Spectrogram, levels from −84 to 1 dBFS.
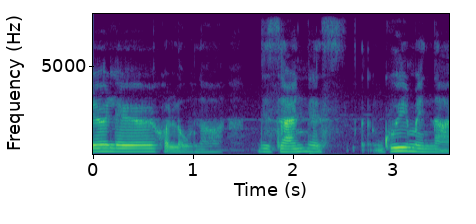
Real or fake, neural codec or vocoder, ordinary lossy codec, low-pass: real; none; none; none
